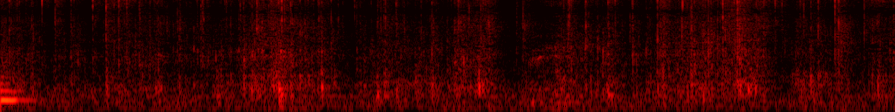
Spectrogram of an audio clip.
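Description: Black plastic mailer bag crinkling and rustling irregularly as hands work it open.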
